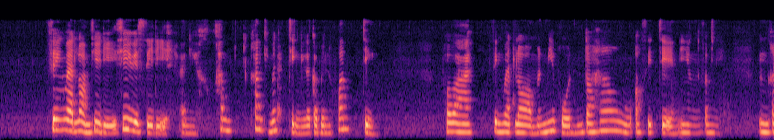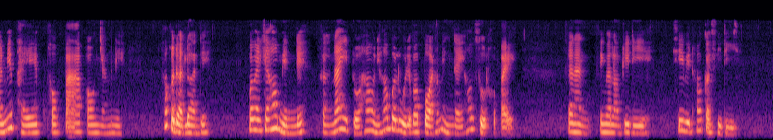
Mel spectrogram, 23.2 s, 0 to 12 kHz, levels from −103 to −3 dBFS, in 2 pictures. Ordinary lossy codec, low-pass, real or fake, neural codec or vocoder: none; 7.2 kHz; real; none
